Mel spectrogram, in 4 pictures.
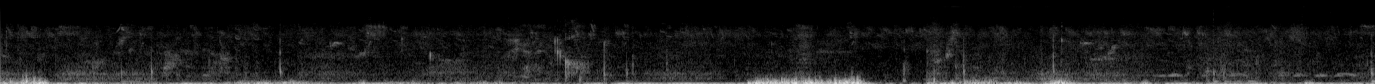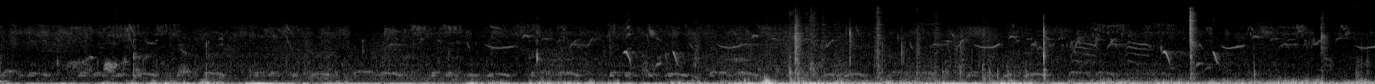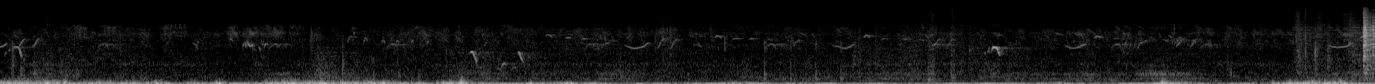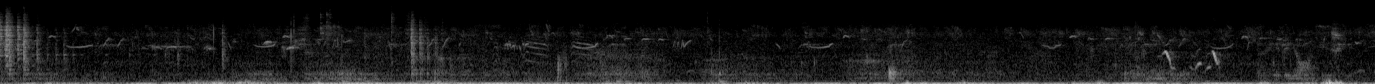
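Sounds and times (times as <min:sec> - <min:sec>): wild birds chirping: 0:00.0 - 0:55.0.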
